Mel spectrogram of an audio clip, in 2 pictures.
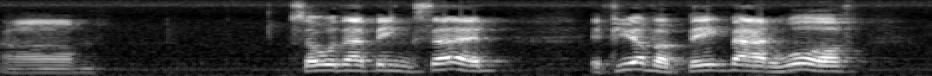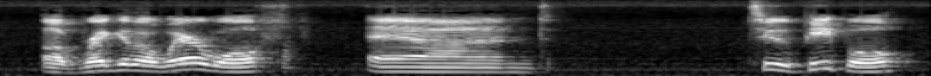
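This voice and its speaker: A young man casually walking through how to moderate a party game, rambling and now and then bursting into loud acted-out announcements. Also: a little high, lively intonation, slow, pauses often, dull audio. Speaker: game moderator teaching a tutorial. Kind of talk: casual instructional talk.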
